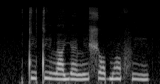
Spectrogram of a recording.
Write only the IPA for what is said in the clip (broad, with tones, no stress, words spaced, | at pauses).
ti˦ti˦˨la˧jɛ˨ li˨˦ʃɔ˧bɔ̃˧ fi˨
